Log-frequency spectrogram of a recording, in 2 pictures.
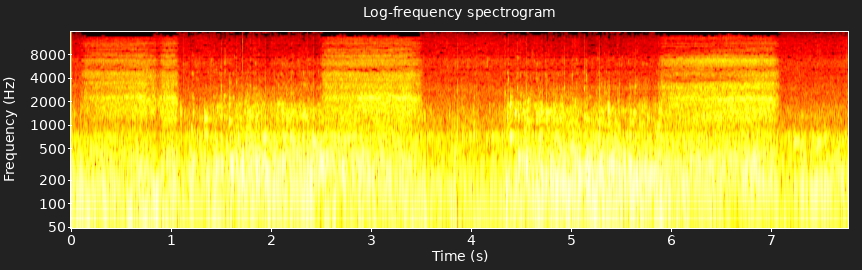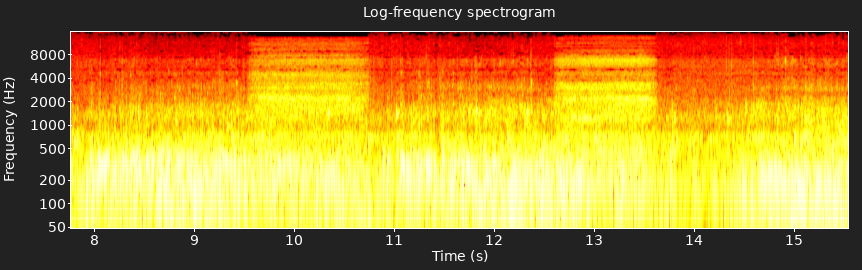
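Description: Scuba diver breathing through a regulator underwater: a short hiss with each breath, about every three to four seconds, over a constant low rumble.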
